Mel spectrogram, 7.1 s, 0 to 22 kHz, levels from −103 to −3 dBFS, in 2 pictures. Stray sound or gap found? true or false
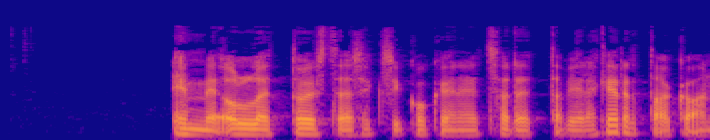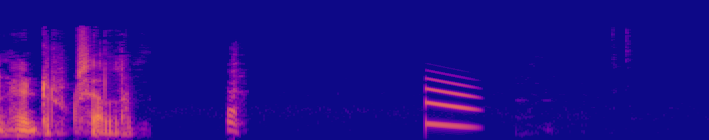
true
